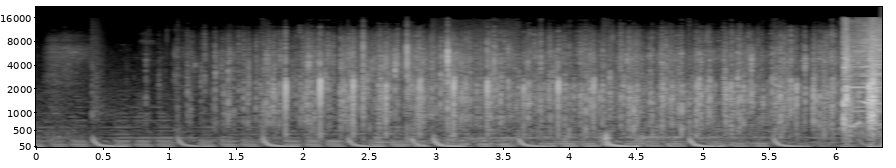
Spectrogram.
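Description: Audience applauding, the clapping building up over the first couple of seconds and then holding steady. Background music with a steady low beat fades in underneath.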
